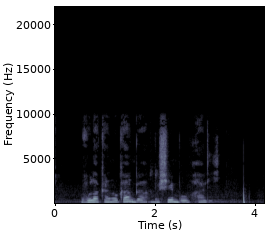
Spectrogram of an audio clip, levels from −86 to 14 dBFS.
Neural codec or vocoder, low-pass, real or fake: none; 9.9 kHz; real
